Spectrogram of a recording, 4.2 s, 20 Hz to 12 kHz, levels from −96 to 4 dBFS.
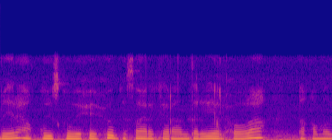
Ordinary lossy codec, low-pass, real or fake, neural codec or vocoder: Opus, 64 kbps; 7.2 kHz; real; none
